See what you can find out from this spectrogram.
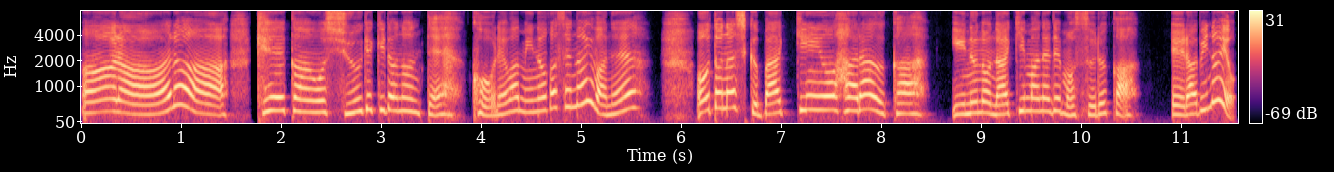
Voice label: DIALOGUE JP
